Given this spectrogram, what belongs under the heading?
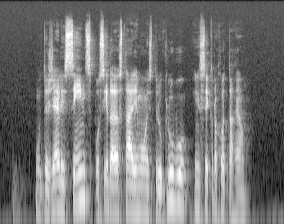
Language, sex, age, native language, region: Slovenian, male, 18-29, Slovenian, Gorenjska region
